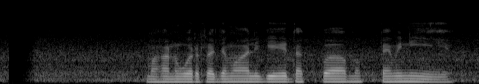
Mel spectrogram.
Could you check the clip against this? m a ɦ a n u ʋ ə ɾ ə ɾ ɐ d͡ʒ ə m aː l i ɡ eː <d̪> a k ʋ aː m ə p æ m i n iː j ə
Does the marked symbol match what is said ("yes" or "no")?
yes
